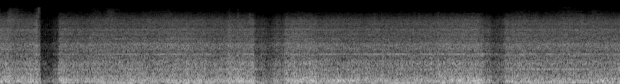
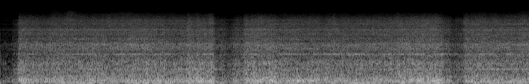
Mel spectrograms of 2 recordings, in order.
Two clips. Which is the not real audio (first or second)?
second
